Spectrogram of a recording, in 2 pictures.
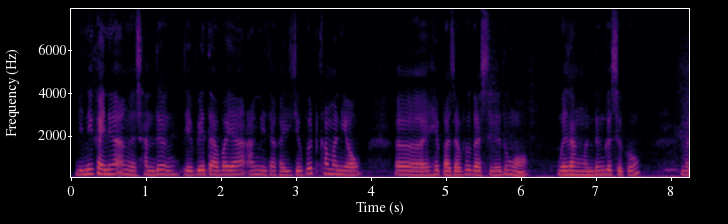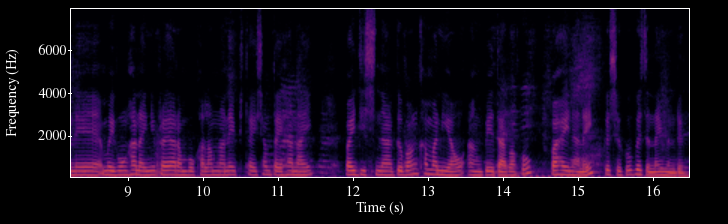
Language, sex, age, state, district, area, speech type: Bodo, female, 60+, Assam, Kokrajhar, rural, spontaneous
